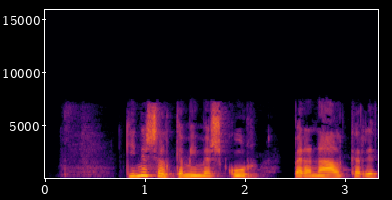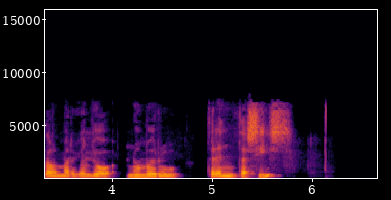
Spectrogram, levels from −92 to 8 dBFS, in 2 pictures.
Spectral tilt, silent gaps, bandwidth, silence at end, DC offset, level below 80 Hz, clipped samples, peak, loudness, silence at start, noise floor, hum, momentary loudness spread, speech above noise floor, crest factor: -5 dB/octave; 2.37-2.49 s, 4.10-4.14 s, 4.85-4.95 s; 7.6 kHz; 0.85 s; under 0.1%; -62 dBFS; under 0.1%; -2 dBFS; -18 LUFS; 0.8 s; -52 dBFS; none; 9 LU; 35 dB; 18 dB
